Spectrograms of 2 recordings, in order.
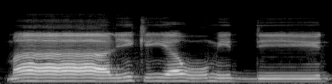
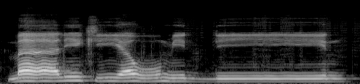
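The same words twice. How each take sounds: First: The first vowel is stretched out too long. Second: The first vowel is held only briefly. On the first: The speaker calls it wrong. "jangan dibaca terlalu panjang ... Ini tidak benar menurut ilmu tajwid" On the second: The speaker calls it right. "Yang benar adalah"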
